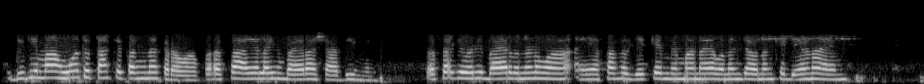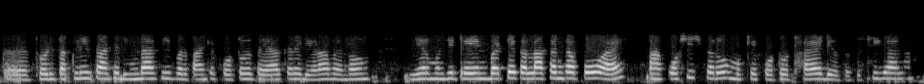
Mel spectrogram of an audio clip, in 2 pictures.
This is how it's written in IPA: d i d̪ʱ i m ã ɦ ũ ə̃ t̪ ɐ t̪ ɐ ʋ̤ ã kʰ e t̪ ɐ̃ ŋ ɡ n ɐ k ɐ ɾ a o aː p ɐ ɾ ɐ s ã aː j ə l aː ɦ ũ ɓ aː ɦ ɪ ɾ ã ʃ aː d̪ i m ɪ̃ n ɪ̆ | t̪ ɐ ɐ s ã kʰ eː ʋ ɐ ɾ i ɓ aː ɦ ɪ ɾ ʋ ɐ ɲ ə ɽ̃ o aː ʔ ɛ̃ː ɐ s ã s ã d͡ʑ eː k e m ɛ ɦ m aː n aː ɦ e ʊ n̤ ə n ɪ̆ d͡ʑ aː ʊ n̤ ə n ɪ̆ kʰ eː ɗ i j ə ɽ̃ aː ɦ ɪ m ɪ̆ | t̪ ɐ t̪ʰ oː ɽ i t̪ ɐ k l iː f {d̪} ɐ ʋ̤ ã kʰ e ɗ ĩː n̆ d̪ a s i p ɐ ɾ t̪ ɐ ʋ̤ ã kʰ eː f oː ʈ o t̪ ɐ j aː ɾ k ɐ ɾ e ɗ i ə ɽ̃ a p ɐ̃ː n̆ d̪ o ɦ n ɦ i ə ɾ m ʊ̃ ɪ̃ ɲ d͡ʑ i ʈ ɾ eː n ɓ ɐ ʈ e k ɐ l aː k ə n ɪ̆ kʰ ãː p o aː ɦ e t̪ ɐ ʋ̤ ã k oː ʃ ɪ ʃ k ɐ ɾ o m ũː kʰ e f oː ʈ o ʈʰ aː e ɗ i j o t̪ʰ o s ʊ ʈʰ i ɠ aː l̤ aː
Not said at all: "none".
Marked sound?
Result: t̪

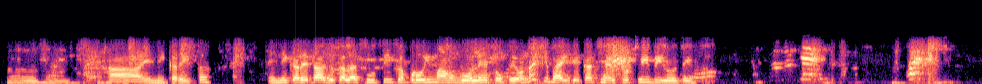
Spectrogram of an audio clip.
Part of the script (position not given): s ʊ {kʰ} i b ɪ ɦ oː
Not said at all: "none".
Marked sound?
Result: ʈʰ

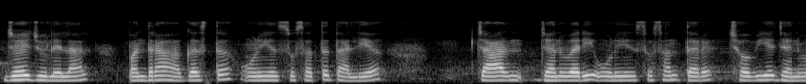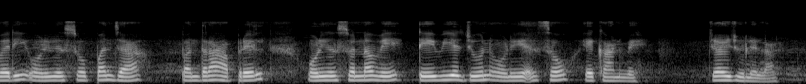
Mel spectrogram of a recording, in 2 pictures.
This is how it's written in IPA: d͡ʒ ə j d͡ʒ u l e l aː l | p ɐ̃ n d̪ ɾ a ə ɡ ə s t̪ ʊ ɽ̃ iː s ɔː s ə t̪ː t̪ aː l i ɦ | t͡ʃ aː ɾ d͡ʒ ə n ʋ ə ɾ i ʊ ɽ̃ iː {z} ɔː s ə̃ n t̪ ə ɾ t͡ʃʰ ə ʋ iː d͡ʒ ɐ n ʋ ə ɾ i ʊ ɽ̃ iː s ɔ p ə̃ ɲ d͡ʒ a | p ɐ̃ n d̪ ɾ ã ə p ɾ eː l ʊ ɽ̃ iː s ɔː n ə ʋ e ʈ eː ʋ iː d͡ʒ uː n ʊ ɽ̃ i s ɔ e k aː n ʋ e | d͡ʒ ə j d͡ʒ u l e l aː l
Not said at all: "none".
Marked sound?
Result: s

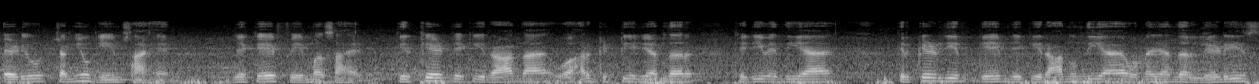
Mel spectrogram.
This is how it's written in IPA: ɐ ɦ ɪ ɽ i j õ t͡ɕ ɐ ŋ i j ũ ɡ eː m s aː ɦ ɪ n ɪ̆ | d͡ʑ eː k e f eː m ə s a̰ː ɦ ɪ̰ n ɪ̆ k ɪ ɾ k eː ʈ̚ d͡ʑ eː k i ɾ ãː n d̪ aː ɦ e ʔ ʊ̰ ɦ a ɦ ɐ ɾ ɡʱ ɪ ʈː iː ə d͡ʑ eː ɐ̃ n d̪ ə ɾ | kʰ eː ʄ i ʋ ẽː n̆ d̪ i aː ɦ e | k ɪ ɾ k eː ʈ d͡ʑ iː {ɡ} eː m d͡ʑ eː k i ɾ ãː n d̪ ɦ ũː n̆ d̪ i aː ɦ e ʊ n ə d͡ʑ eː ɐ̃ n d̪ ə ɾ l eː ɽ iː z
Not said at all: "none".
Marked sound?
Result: ɡ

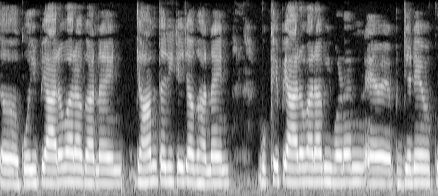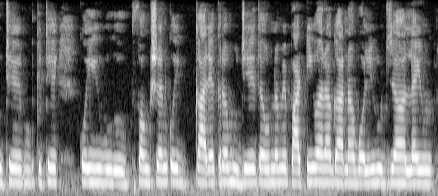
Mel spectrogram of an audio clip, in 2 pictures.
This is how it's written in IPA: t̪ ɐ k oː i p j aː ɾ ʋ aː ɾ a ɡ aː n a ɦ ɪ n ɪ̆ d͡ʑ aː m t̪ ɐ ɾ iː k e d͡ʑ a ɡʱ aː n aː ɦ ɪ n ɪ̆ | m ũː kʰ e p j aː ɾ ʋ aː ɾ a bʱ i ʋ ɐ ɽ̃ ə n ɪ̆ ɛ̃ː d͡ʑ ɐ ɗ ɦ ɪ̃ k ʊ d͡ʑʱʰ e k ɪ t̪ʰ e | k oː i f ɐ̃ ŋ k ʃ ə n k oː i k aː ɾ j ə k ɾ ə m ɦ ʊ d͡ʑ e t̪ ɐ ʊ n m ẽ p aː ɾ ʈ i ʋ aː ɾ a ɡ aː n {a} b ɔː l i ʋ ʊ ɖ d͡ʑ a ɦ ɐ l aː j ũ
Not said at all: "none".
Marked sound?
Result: a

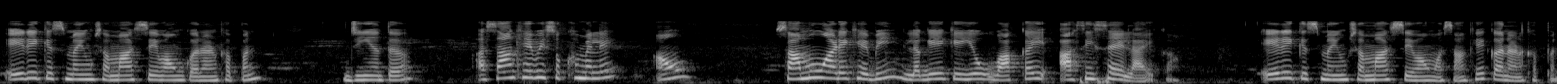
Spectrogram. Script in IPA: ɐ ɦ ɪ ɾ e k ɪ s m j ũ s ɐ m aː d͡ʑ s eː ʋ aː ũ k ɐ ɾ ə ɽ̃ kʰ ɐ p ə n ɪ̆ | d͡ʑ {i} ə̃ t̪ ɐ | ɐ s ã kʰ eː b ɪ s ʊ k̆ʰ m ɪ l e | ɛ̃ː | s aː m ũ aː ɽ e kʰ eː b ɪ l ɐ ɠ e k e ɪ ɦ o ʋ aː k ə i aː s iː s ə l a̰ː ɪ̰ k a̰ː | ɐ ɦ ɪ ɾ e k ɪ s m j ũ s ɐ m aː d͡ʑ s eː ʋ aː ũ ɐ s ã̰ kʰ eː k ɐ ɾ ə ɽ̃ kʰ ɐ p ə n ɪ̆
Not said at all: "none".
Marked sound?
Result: iː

